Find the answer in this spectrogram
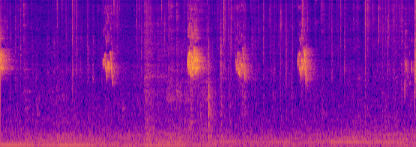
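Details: Happy budgies chirping: short bright chirps, a few loud, repeated at irregular intervals of roughly one to two seconds over quiet room noise.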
